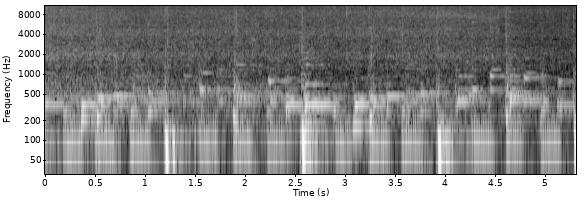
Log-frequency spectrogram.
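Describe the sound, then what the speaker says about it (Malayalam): Three beaten eggs go into a pan of frying drumstick-leaf (moringa) stir-fry. A steady, close sizzle with crackling pops runs throughout, with occasional soft stirring bumps. "3 മുട്ട നന്നായി അടിച്ചെടുത്താണ് അതിലേക്ക് ഒഴിച്ചു കൊടുക്കാം."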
